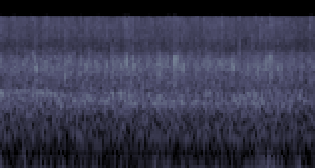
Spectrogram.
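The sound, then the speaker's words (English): Crowd cheering and applauding at a political event as Paul Ryan comes up to the dais with Mike Pence nearby: a dense, steady wash of clapping and cheers that holds at an even level throughout. “Still cheering.”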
